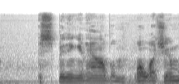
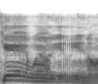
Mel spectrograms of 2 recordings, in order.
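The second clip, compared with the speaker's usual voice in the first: imitated lukewarm reaction; 8 semitones higher than usual. Young girl reacting to Revolver, imitated hedging. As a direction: voice a listener hedging, pitched well up. Voicing unimpressed young Beatles listener.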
